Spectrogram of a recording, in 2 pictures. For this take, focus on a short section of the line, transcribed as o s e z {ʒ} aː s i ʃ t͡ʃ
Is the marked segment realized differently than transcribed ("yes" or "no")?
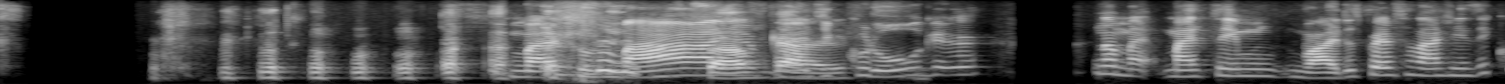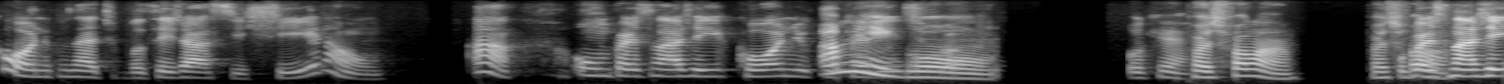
no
